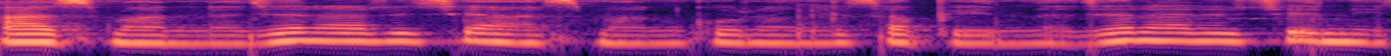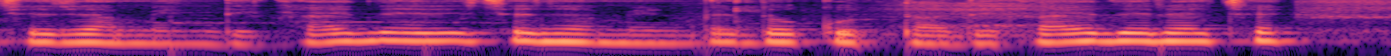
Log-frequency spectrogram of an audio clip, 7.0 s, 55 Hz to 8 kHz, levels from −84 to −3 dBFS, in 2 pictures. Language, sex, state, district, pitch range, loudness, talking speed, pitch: Rajasthani, female, Rajasthan, Nagaur, 180-210 Hz, -23 LUFS, 235 wpm, 195 Hz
